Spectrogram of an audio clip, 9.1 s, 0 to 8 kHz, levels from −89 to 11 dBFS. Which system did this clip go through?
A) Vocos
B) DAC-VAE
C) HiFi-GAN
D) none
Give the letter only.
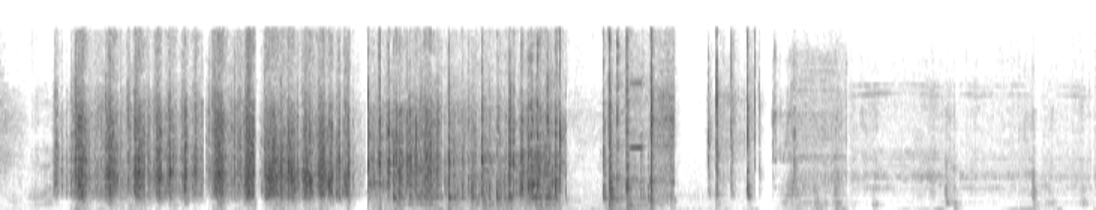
D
